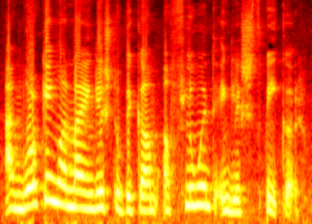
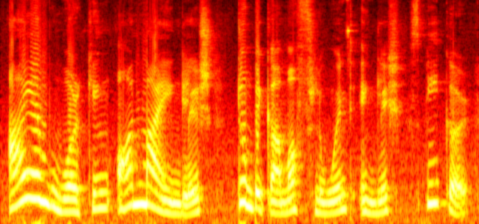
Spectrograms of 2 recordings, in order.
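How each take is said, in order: First: The sentence is spoken quickly. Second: The sentence is spoken slowly. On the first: The speaker has practised for some time. "Maybe after three months, you'll be able to say" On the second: The speaker is a beginner. "So a beginner would say it like that"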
